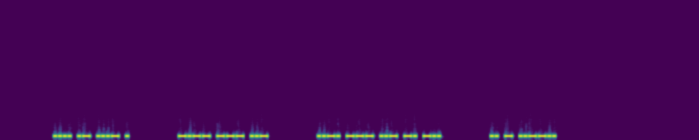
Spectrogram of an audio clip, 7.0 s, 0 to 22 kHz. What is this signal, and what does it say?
Morse code, heard as a keyed tone, about 53 wpm, 700 Hz. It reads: HAVE YOU FOUND IT?
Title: 3x Word-Spacing - Sentences from Top 300 Words - 50wpm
